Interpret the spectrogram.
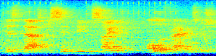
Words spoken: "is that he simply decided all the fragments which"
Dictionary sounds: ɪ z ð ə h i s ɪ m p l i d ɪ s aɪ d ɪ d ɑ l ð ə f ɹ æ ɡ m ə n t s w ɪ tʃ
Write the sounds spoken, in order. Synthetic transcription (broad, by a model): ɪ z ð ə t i s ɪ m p l i d ɪ s aɪ d ɪ d ɑ l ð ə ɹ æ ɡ ə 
